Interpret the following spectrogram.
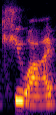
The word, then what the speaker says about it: qi: It's spelled QI, but it's pronounced qi, which is just the energy in the body.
